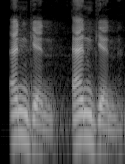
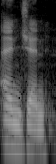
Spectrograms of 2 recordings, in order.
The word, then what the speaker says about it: Engin: Engin, not engine, Engin Erdogan.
